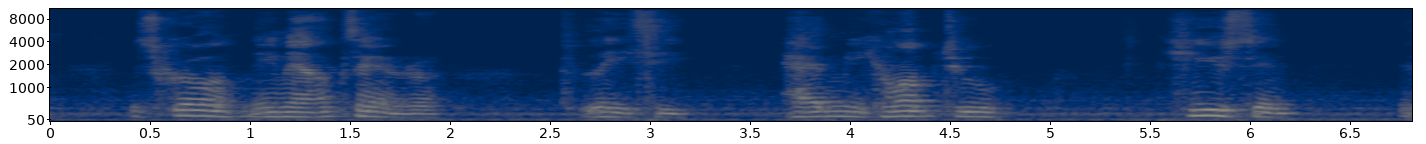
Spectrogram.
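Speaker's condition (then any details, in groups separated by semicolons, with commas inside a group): Brain injury; memory greatly affected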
